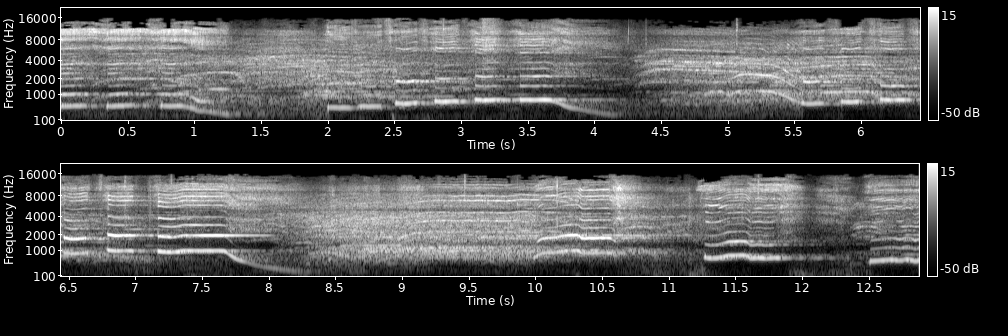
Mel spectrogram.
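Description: A woman's solo singing voice, live through a microphone, holding long notes that slide steeply downward about three times, with little band behind it. A crowd cheers and screams between the phrases, loudest near the end.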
